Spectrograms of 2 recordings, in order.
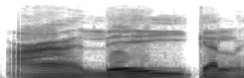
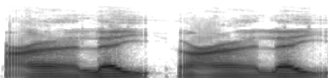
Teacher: Maka huruf ya sukunnya adalah harf lin. Maka kita baca lunak lembut saja. Alaikal e jangan sampai condong ke huruf E ya.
